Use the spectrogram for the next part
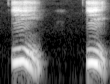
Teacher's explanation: Y por eso el volumen que cuando pronunciamos A es mucho más fuerte que escucha cuando pronunciamos, por ejemplo, la vocal I, I. Cuando yo digo I, ya no se abre mi boca mucho, sino ahora se contrae, se cierra.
